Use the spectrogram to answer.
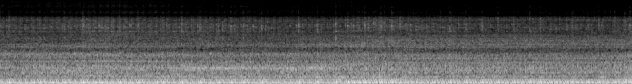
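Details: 2018 Hustler Raptor SD 54-inch mower, Kawasaki FR691V V-twin, first start after head gasket and valve seal replacement, shroud off. Steady even low idle thrum, smooth twin beat, no knocks or misses; spilled oil smoking off, running better. Normal idle.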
